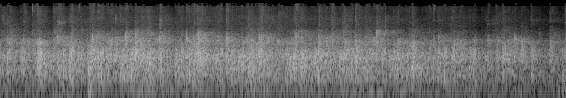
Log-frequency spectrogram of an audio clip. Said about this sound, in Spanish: Dele pues un aplauso al Señor por eso.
